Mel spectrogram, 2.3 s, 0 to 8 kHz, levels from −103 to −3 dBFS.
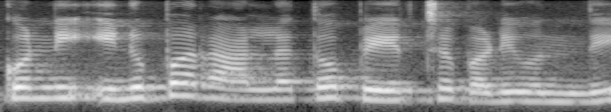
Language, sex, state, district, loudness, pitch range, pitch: Telugu, female, Telangana, Komaram Bheem, -17 LUFS, 220-265 Hz, 245 Hz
